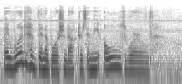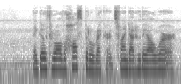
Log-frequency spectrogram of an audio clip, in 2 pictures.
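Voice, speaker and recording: A woman's voice: on the low side, moderate pace, a little mellow, lightly acted. A woman playing a devout, judgmental handmaid in an audio drama, prim and controlled in dialogue. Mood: righteous. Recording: light ambient scene noise.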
